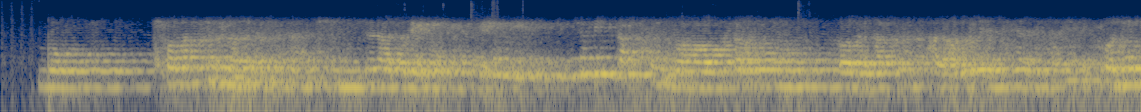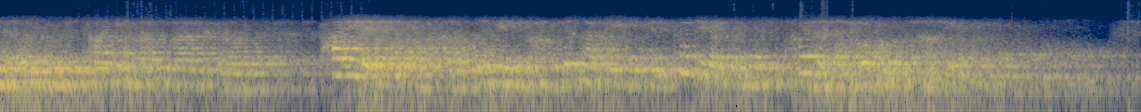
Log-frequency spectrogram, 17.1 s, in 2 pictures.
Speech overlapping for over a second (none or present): present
